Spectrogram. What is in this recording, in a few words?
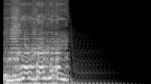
female c# 138, Dance Ultra Voice; Mutekki Media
